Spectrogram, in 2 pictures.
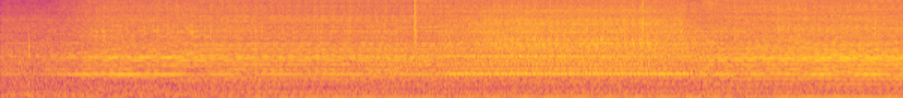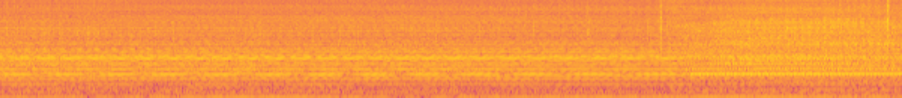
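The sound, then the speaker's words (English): Digital HVAC compressor running in the field, giving a steady mechanical drone with strong humming tones that grows slightly louder over time and holds a continuous, unbroken level throughout. “this is what a digital compressor sounds like in the field. You hear that riding?”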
